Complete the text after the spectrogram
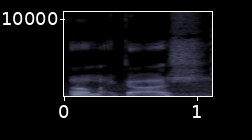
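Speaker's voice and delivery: barely audible, low and slow; quiet. Real, not acted. Exhausted aside, very quiet.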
